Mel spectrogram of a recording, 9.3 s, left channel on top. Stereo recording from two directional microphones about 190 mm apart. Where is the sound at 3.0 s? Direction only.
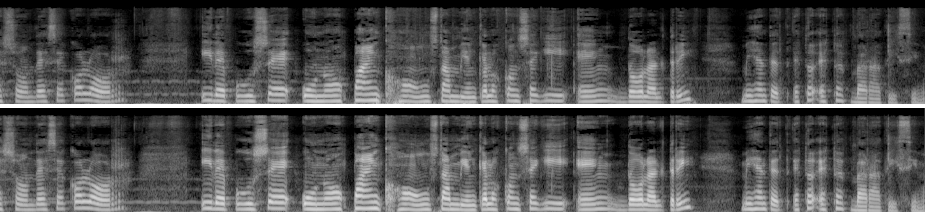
5° right (ahead or behind).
